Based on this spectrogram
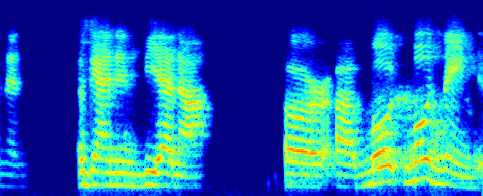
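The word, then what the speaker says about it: Mödling: again in Vienna or modling is that how you say it yes yes moodling moodling moodling so that will be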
